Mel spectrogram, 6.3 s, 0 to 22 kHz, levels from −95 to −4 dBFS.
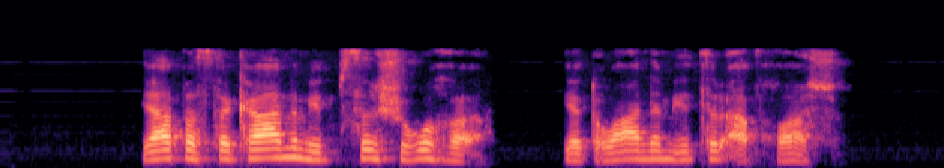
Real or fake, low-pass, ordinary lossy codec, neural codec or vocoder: fake; 7.2 kHz; MP3, 64 kbps; vocoder, 22.05 kHz, 80 mel bands, HiFi-GAN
